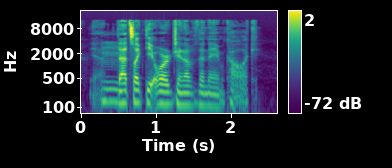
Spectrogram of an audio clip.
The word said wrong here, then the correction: cowlick: Is cow? I'm pretty sure it is cowlick. We're saying it wrong, but whatever, yeah, dude.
